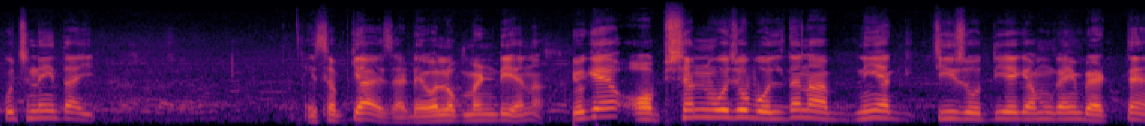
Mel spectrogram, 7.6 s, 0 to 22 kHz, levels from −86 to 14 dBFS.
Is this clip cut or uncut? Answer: cut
